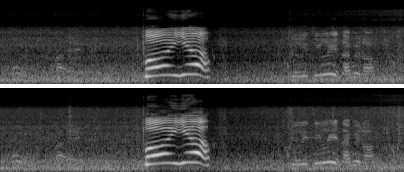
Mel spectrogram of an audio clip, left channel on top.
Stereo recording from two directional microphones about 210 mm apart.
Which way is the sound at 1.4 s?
5° right (ahead or behind).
